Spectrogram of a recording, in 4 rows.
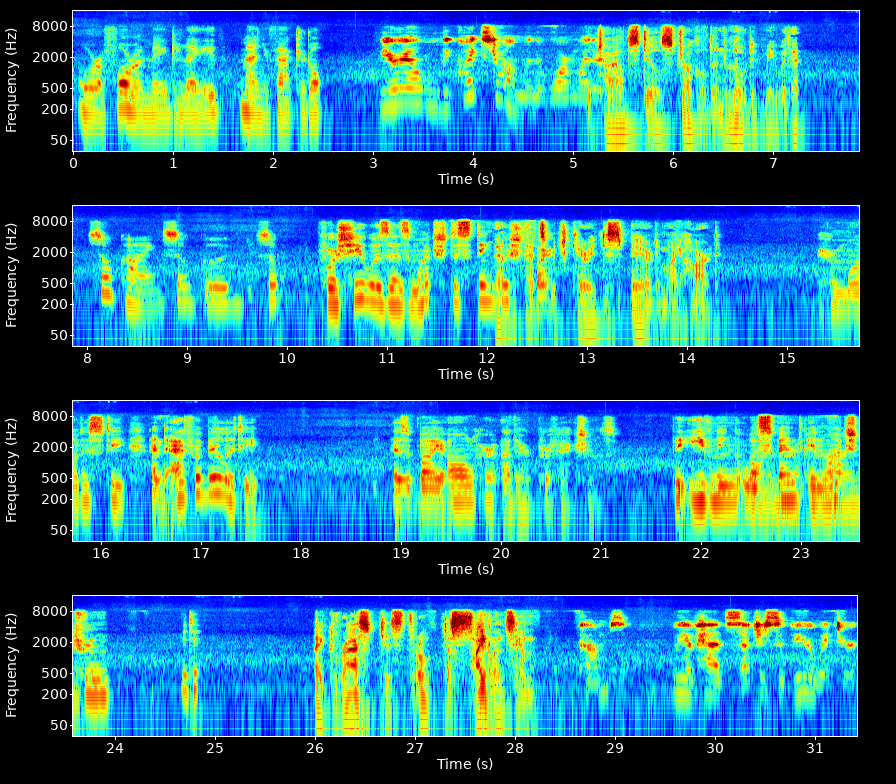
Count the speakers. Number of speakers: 5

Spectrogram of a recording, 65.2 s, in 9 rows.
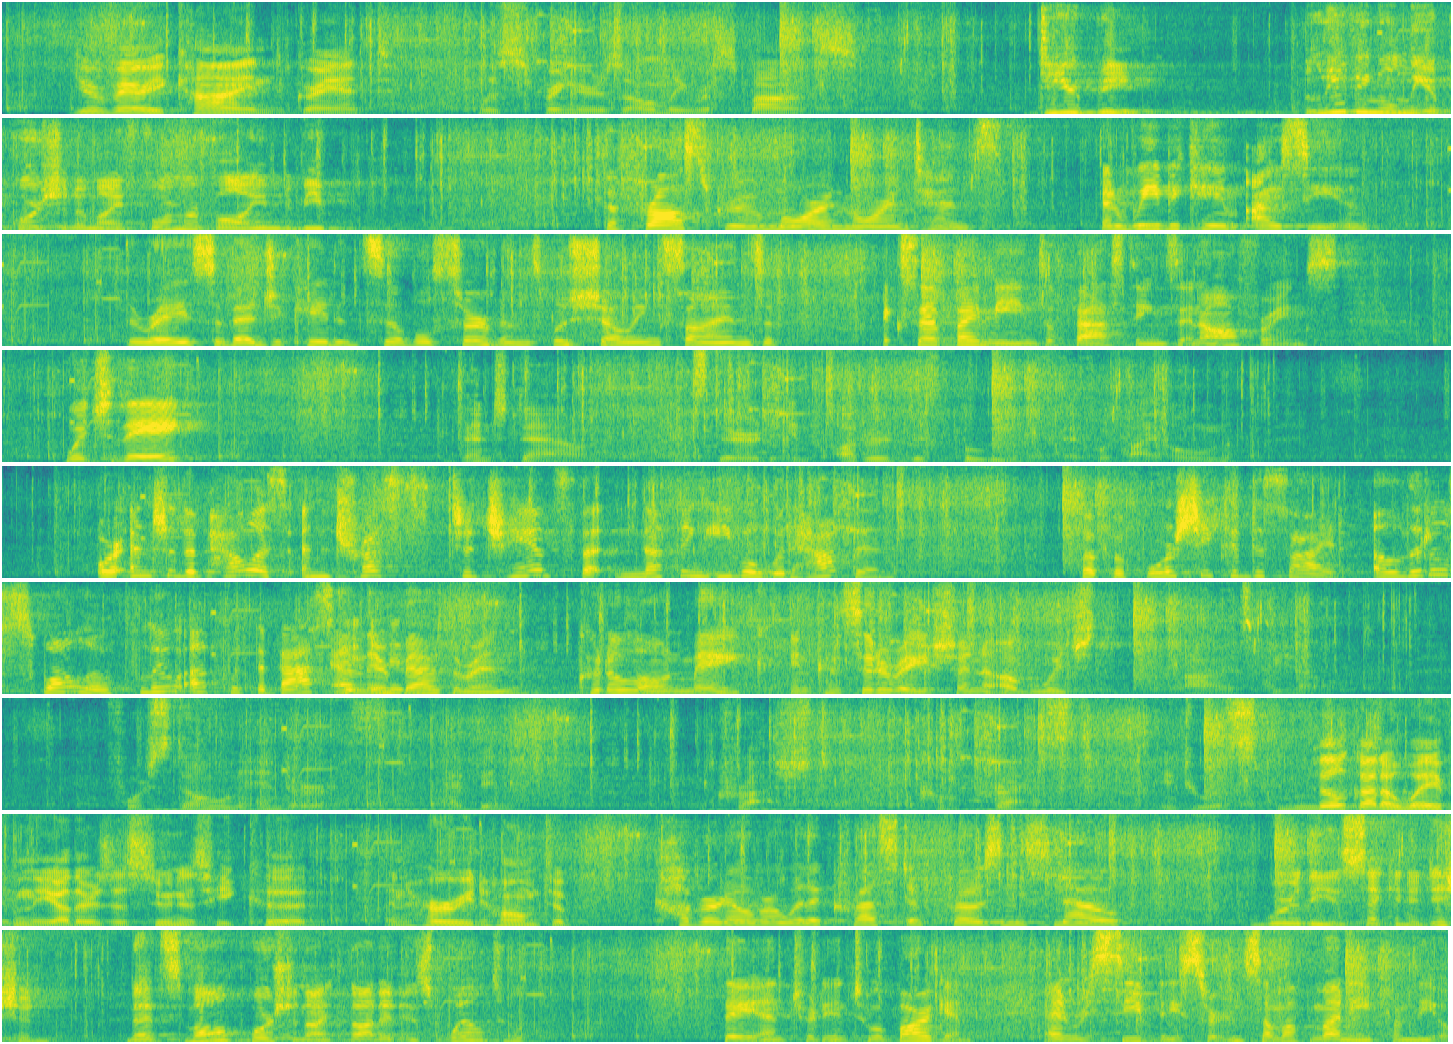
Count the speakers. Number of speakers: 7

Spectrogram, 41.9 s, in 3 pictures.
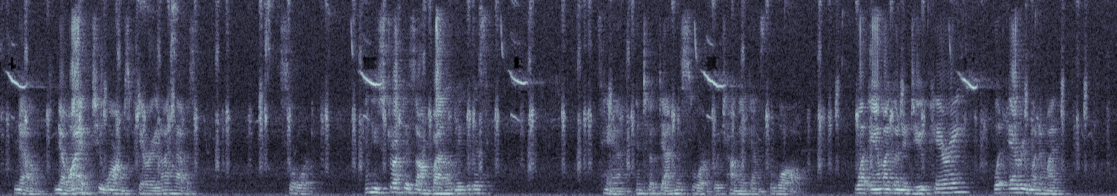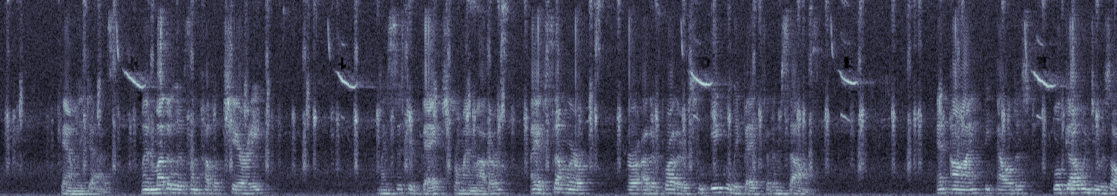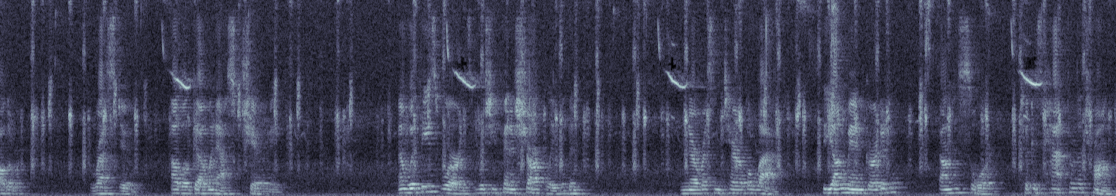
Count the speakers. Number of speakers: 1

